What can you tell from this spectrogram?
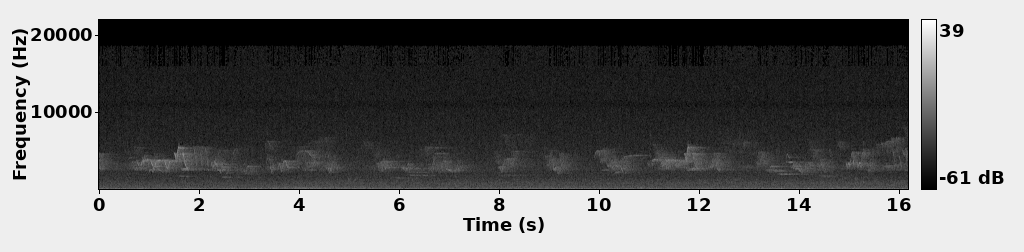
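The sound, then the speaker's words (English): A bird in the Mahon Tract repeats a short, fairly brief whistled song every couple of seconds, the high clear phrases sounding over a steady background hiss and low rumble. “It's a very whistly bird, as you can hear.”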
